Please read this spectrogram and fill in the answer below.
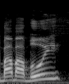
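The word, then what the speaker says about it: Baba Booey: Baba Buouie. Baba Buouie.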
